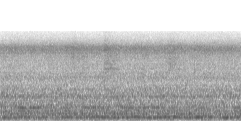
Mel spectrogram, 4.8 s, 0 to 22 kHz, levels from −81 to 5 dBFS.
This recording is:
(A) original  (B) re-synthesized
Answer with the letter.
B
